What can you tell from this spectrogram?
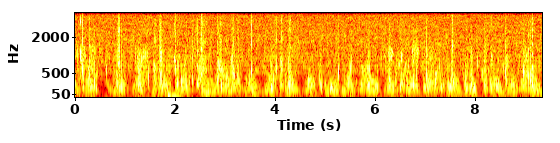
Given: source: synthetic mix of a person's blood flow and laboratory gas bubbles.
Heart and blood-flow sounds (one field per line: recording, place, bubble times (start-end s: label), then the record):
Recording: Doppler ultrasound of blood flow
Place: precordium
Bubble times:
0.02-0.46 s: bubbles
0.59-0.69 s: bubbles
0.79-1.04 s: bubbles
1.20-1.52 s: bubbles
1.56-1.92 s: bubbles
1.96-2.65 s: bubbles
2.78-3.35 s: bubbles
3.50-3.58 s: bubbles
3.88-4.20 s: bubbles
4.23-4.40 s: bubbles
4.73-4.83 s: bubbles
4.85-4.97 s: bubbles
5.20-5.32 s: bubbles
5.46-5.57 s: bubbles
5.59-5.94 s: bubbles
6.00-6.06 s: bubbles
6.14-6.89 s: bubbles
6.92-7.38 s: bubbles
7.41-7.63 s: bubbles
7.76-7.99 s: bubbles
8.01-8.09 s: bubbles
8.12-8.69 s: bubbles
8.85-9.25 s: bubbles
From the record:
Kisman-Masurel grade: 343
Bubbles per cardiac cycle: rolling drumbeat, 9 or more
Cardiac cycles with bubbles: 100%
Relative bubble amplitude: loud (0.450 to 0.775)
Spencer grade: 3 (all of the cardiac periods contain showers or single bubble signals, but not dominating or overriding the cardiac motion signals)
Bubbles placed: anywhere in the cardiac cycle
